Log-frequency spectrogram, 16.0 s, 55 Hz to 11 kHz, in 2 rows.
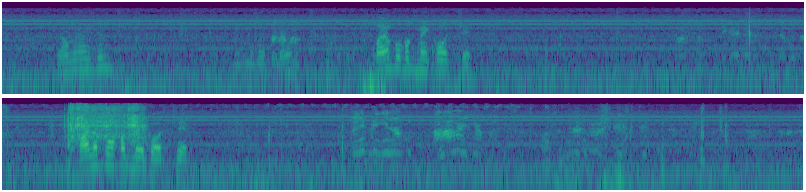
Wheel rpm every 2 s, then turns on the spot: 0, 0, 0, 0, 30, 0, 0, 0.
none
